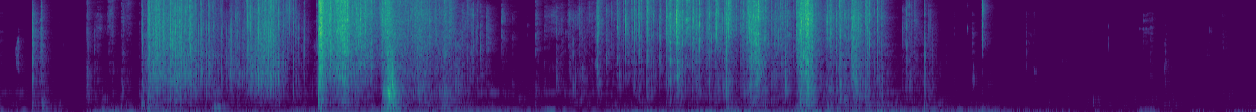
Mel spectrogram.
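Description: A foil trading-card pack wrapper being torn open and crinkled by hand, in two long bouts of crackling with a sharp loud crack about three seconds in and another about eight seconds in. It stops about ten seconds in.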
